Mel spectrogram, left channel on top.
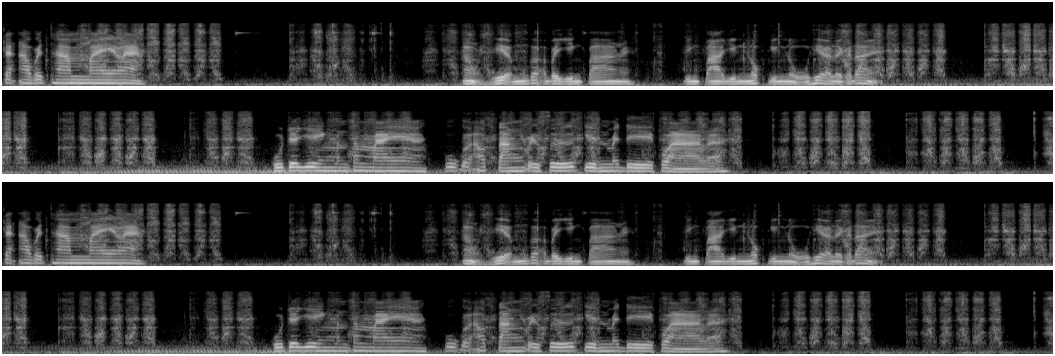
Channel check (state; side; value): quieter; right; 3.3 dB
